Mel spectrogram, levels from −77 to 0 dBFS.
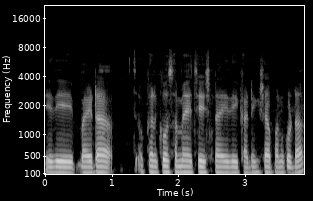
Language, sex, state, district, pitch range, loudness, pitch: Telugu, male, Andhra Pradesh, Anantapur, 125-135 Hz, -22 LUFS, 130 Hz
